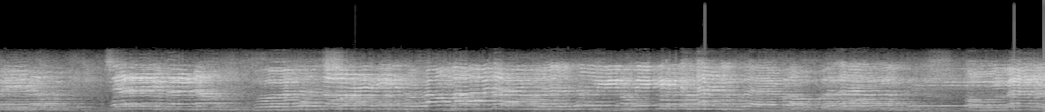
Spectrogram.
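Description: Female a cappella group of four voices singing in harmony, with no instruments, with two brief dips about one and two and a half seconds in.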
